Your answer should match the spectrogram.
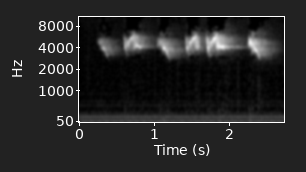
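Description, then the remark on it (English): A bird chirps in a quick series of about six bright, high notes, closely spaced and fairly clear, with no talking and only a faint low hum underneath. “One thing we all have to remember, as the weather gets colder, so do the birds.”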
